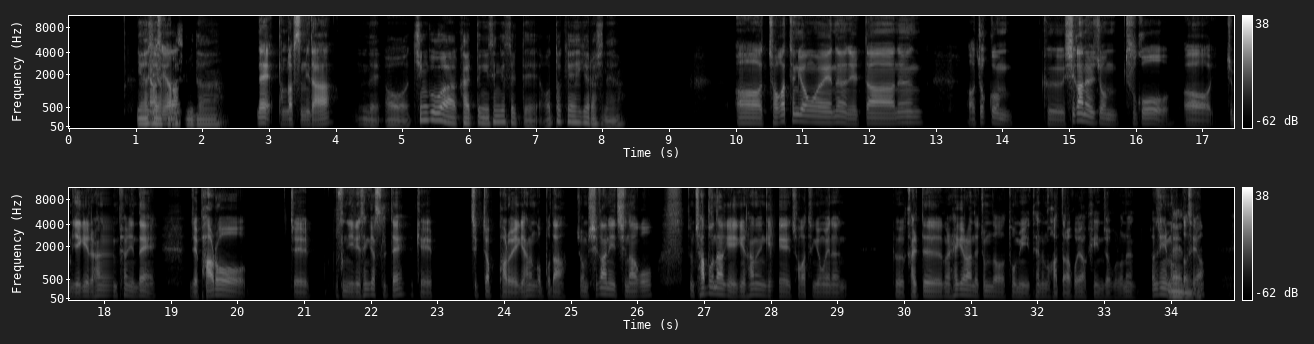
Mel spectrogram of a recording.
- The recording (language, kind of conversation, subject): Korean, unstructured, 친구와 갈등이 생겼을 때 어떻게 해결하나요?
- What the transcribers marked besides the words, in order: other background noise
